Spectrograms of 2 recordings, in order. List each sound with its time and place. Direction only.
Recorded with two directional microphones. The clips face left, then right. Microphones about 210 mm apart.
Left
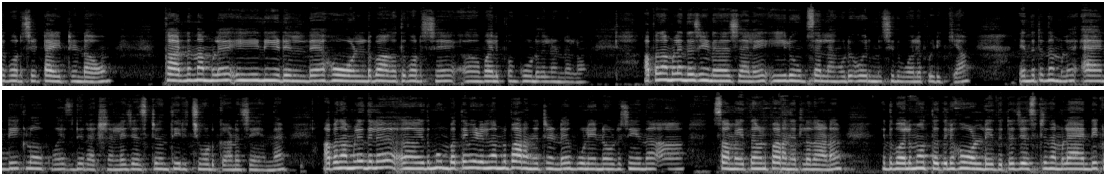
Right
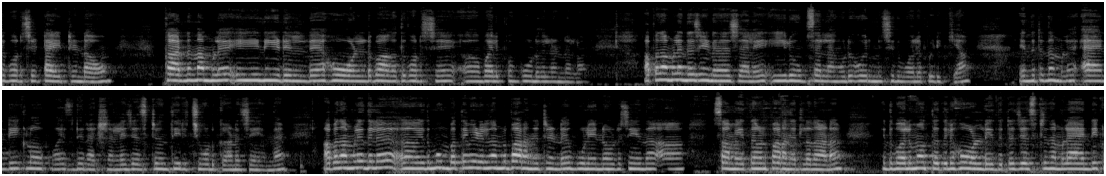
0.0 s a woman's voice: 55° left (ahead or behind)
